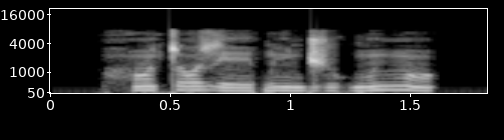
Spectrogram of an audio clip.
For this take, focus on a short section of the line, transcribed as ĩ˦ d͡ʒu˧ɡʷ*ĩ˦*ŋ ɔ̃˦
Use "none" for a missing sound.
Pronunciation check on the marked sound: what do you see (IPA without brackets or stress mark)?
ĩ˦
